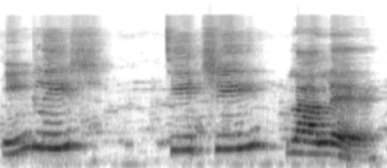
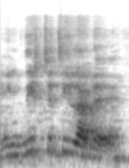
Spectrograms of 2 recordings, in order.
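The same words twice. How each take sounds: First: Very slow, long pauses between words; slow, deliberate phrase demonstration; really slow. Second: Said in the usual way. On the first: Shown as a demonstration. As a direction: stretch each word out for learners. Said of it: "I'm gonna say it really slow". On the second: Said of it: "that's a tongue twister".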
